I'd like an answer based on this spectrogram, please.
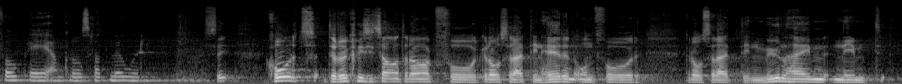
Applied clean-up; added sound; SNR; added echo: none; none; none; none.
